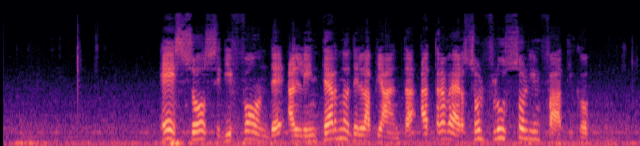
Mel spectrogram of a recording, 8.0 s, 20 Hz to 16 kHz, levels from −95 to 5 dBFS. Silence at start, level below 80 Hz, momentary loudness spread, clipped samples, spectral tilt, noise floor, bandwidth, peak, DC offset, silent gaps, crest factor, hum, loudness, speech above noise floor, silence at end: 0.15 s; -40 dBFS; 18 LU; under 0.1%; -6.5 dB/octave; -40 dBFS; 8.2 kHz; -2 dBFS; under 0.1%; none; 16 dB; none; -19 LUFS; 22 dB; 0 s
